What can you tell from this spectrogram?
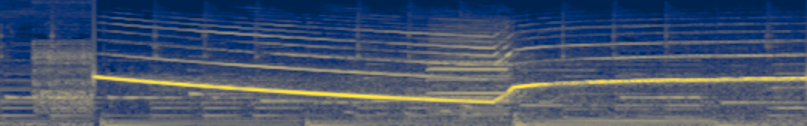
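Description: Police car siren wailing. Its pitch falls slowly for about three seconds, jumps up and climbs again, then starts to fall near the end. It starts about half a second in, after a short hiss.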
